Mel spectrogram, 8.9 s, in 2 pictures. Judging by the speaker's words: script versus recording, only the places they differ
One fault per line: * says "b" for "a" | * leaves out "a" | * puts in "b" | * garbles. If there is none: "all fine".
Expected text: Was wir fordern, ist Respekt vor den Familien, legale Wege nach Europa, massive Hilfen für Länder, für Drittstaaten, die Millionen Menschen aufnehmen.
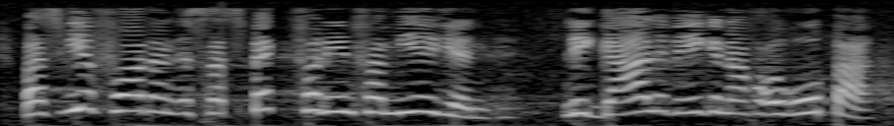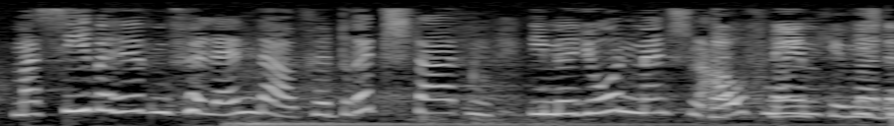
all fine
